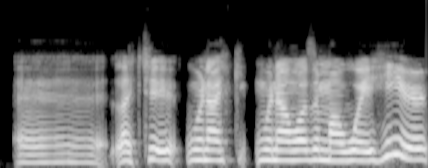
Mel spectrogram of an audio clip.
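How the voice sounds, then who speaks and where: Her voice fairly high in pitch, a woman speaks with an Arabic accent. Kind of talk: interview testimony.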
